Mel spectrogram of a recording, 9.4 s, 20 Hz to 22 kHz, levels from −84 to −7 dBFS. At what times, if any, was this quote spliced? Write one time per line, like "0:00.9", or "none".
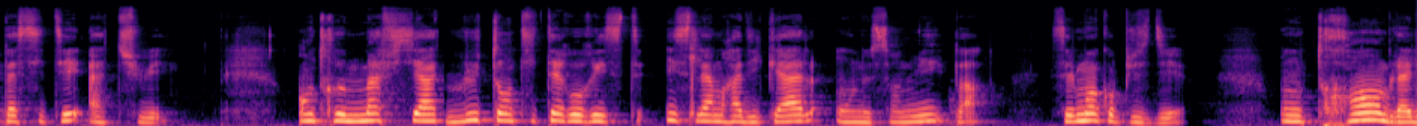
0:03.0
0:06.3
